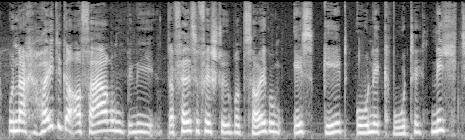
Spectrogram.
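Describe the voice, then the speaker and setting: With a normal speaking voice, a woman talks at a moderate pace and a fairly high pitch, with ordinary pitch variation in a dry, close sound with no echo. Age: 50s. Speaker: equal opportunities officer. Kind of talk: debate interview.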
